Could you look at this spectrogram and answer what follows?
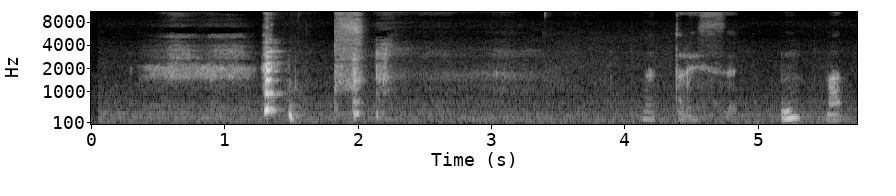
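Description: Two or three sharp, high sneezes with brief voiced intakes and small vocal sounds between them.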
